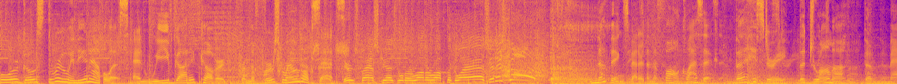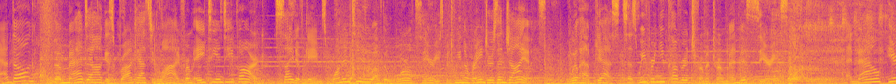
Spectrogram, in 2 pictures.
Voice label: Sports Talk Imaging

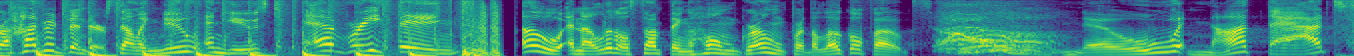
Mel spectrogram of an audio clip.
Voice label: Country Hot AC Imaging

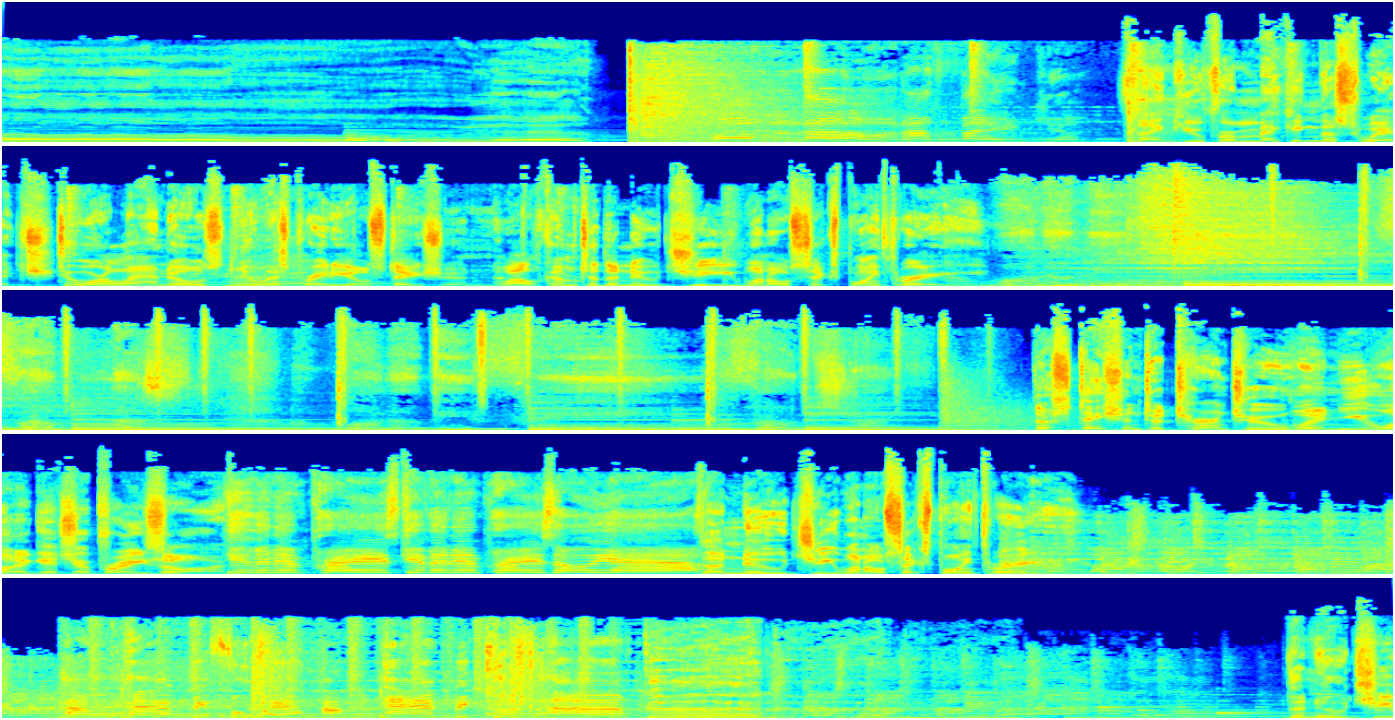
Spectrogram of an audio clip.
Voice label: Gospel Imaging

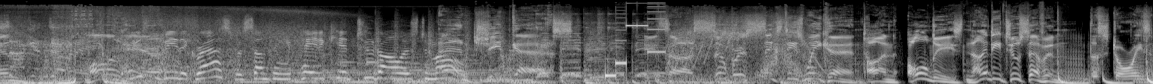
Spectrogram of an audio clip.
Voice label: RADIO IMAGING

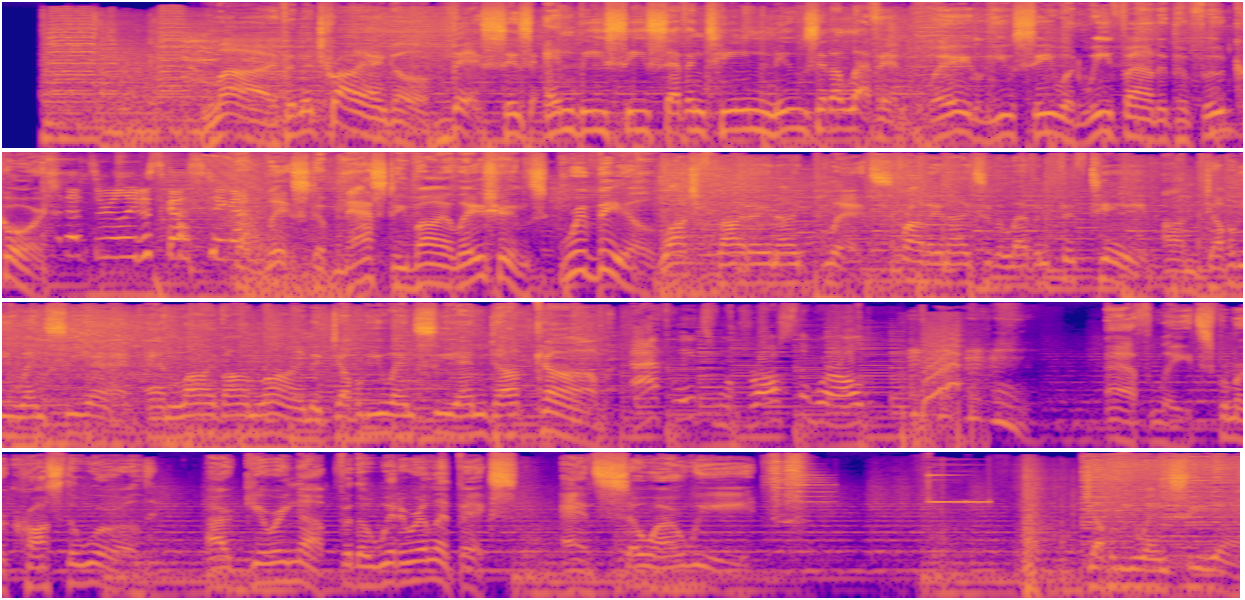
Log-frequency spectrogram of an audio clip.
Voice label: TV VO Imaging

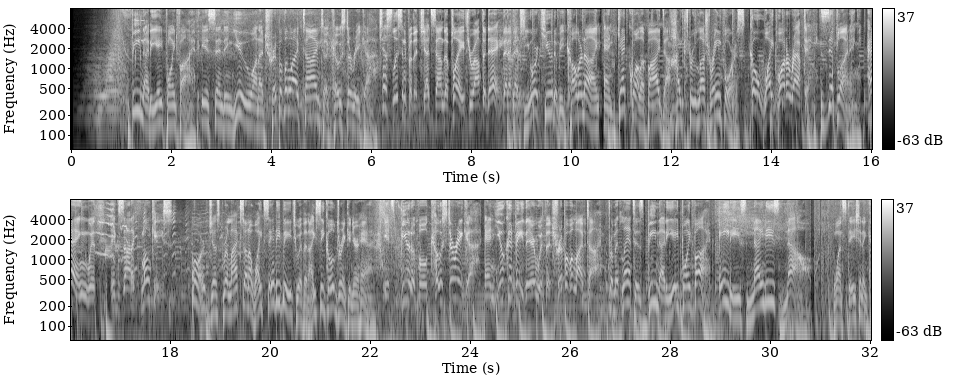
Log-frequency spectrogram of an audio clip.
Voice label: Hot AC Imaging

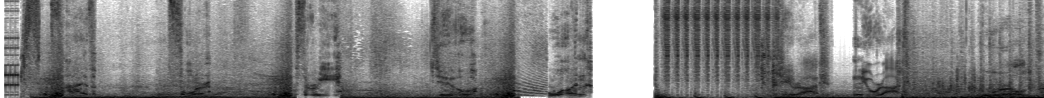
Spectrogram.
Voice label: radio

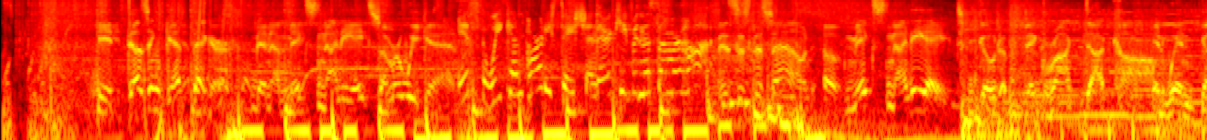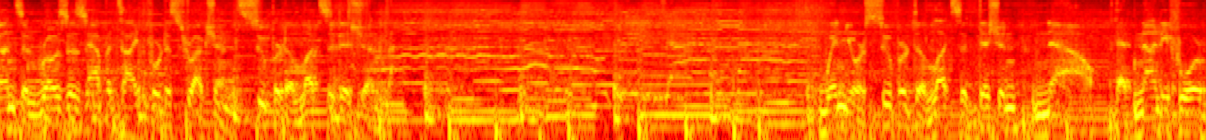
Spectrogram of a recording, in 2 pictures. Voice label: Radio Imaging Voice Over

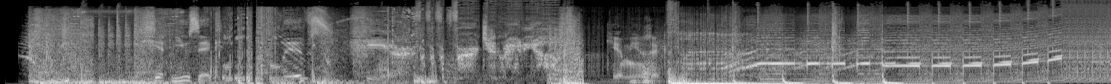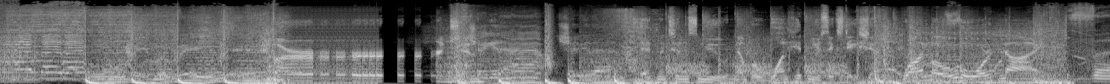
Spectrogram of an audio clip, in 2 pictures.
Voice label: imaging chr

